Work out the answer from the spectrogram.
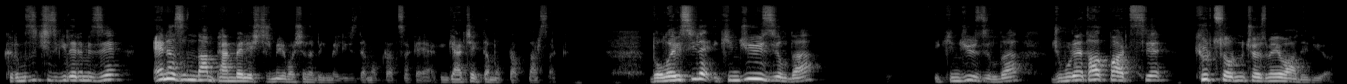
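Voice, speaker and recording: A man's voice: a little high, sing-song, fairly quick. A man speaking as an academic guest in a political discussion, making points emphatically with rhetorical repetition. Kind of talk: political discussion on a live stream.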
